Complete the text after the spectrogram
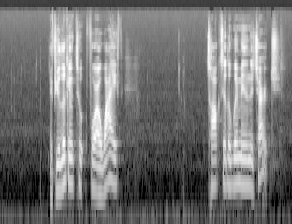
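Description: A man speaks calmly and with emphasis into a microphone.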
